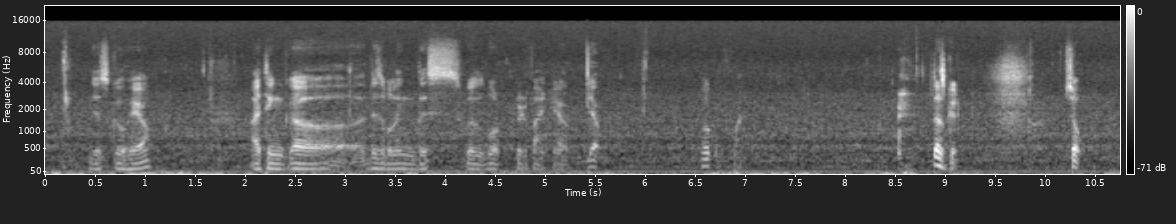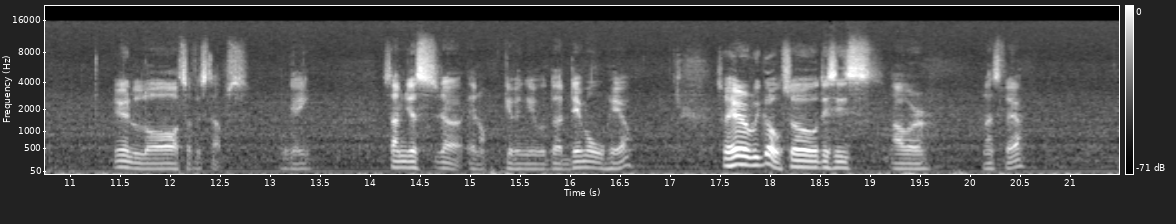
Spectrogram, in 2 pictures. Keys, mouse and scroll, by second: 0.6 click, 1.1 click, 1.8 click, 3.0 d, 4.0 d, 7.7 middle click, 7.7 scroll down 1, 8.3 click, 10.0 click, 12.2 click, 13.2 click.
